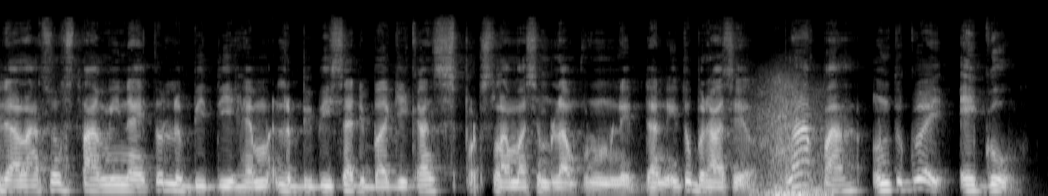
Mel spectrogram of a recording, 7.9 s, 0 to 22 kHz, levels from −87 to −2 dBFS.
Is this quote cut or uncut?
cut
